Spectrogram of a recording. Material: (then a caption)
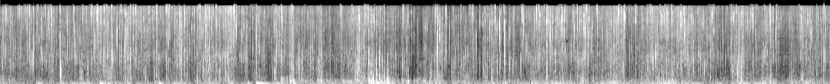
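Plastic. Clear plastic bubble wrap wrapped around a microphone is squeezed, crinkled and popped with fingertips and long nails. The result is a dense, continuous crackle of rustling and sharp pops, heavy in the low end, with a few louder bursts standing out along the way.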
